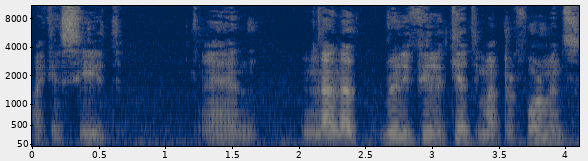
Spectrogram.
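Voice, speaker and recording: Speaking at a fairly quick pace, a man with a non-native accent uses a fairly low pitch and ordinary pitch variation. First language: not English. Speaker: fitness vlogger. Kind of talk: casual vlog talk to camera. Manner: unscripted, occasionally halting.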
